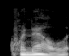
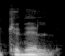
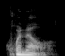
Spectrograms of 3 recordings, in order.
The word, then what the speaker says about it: Quesnel: Quenelle is a hard Q with a W attached. So Quenelle instead. Because as a bon franco-ontarien, I'd say Quenelle. But Quenelle. There you go.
